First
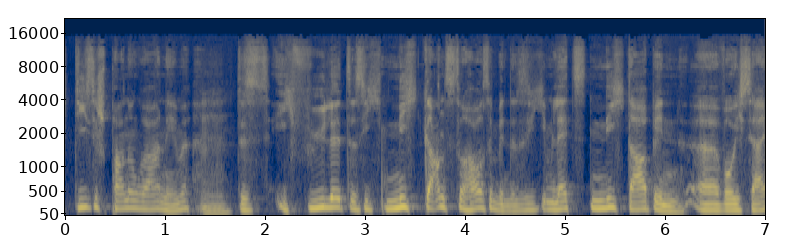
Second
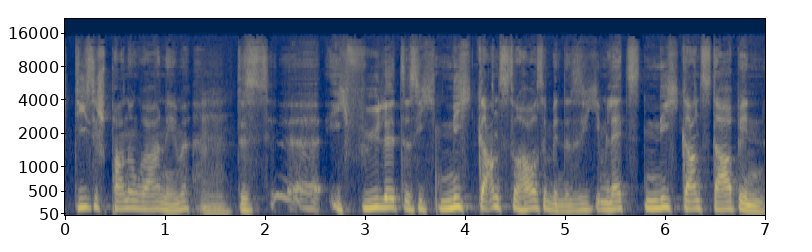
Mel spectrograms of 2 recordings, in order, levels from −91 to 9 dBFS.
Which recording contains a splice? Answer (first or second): first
